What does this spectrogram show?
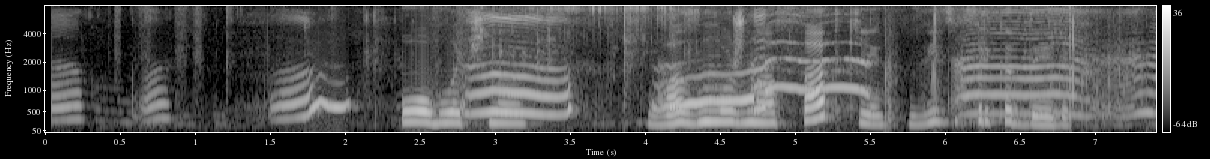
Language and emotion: Russian, neutral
